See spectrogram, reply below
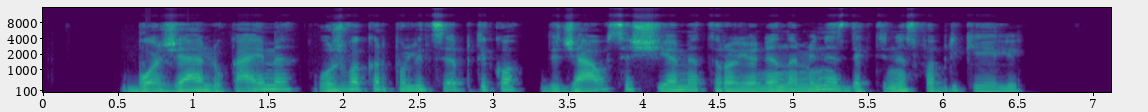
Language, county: Lithuanian, Vilnius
